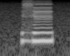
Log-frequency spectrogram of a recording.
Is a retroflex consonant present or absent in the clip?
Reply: absent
